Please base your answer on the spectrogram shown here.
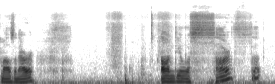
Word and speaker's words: La Sarthe: On the La Sarthe, I think that's how you say it. It's in French.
